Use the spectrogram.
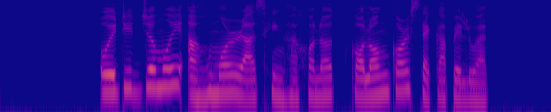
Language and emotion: Assamese, neutral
